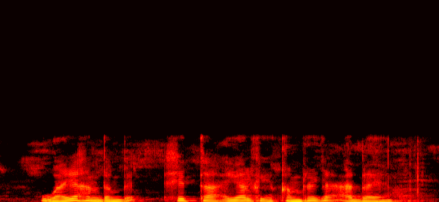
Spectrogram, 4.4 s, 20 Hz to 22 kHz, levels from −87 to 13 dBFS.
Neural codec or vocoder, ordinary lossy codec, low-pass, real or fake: codec, 16 kHz, 4 kbps, FreqCodec, larger model; none; 7.2 kHz; fake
